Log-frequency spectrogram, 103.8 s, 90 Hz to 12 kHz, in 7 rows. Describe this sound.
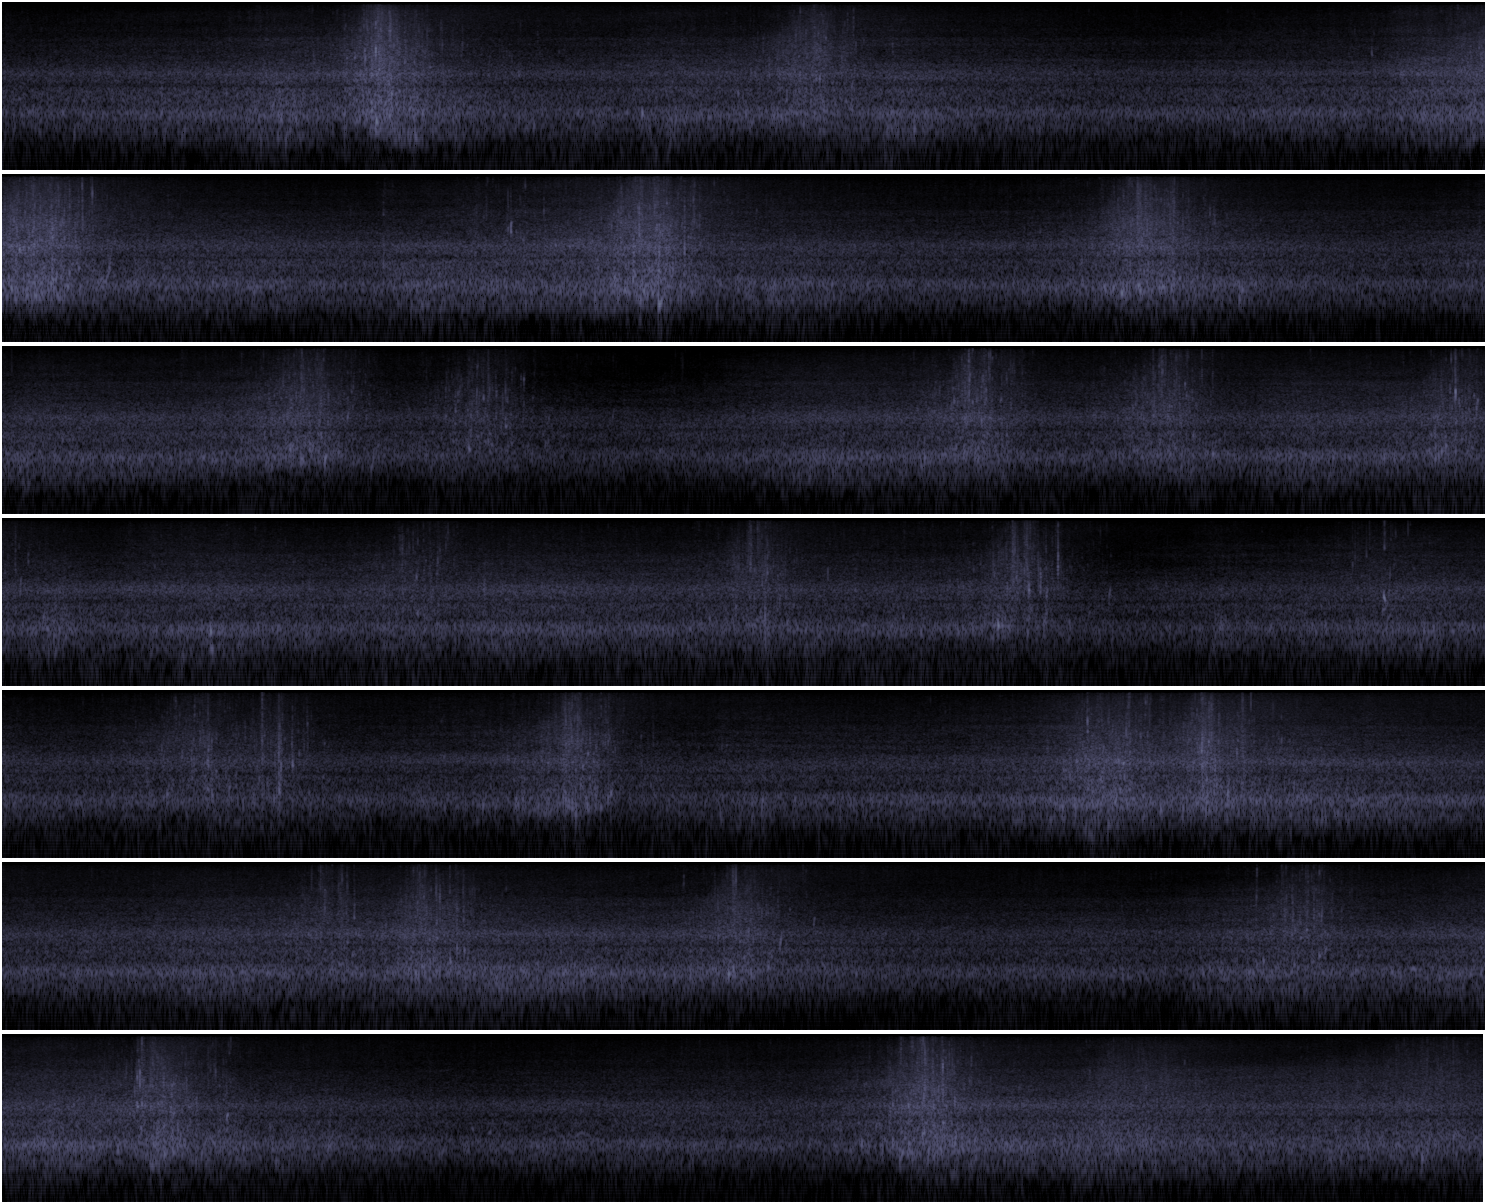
Slow rolling waves onto the evening beach. Microphone close to the water surface. No wind that day. Recorded with the Rode NTG-2 mic to Sound Devices 702. Applied some low end roll off EQ and normalized to -12dBFS.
